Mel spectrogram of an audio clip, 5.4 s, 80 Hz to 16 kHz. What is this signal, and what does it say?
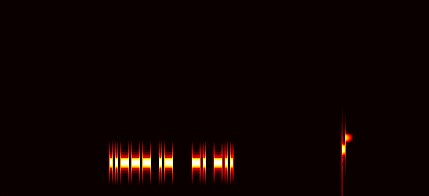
Morse code, heard as a keyed tone, about 34 wpm, 700 Hz. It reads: 2A ND
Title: Field Day Exchanges Encore - 35wpm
